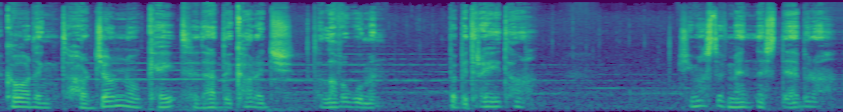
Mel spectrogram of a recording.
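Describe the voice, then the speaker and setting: An actor plays a gentle, devoted man who hunts ghosts in a dramatic video game. He sounds thoughtful and earnest, with a measured, middle-pitched voice. Clear music runs underneath. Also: steady tone, close to an everyday voice. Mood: pensive.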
